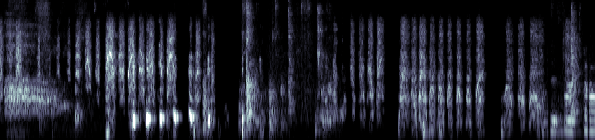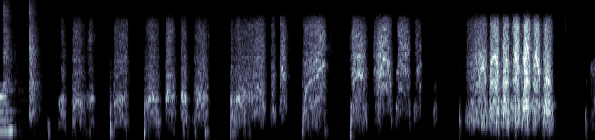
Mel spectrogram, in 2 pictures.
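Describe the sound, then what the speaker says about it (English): Someone sands by hand with sandpaper, producing close, loud rasping scratches in short repeated strokes with brief pauses between bursts and no talking. "She's using sandpaper."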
